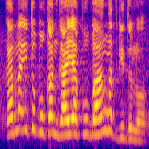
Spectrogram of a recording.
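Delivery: ordinary talk, nothing marked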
